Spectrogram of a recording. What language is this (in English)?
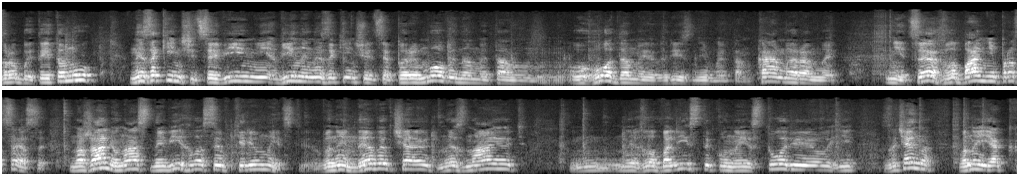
Ukrainian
